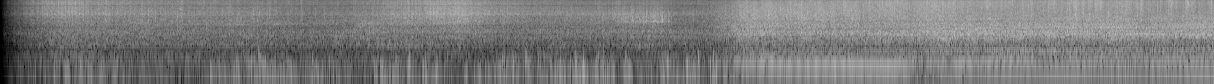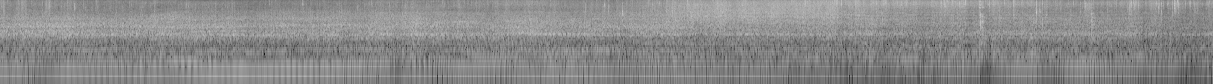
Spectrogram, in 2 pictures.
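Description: Bitimec single-brush wash machine running, with a steady low hum and the wash of its rotating brush and water spray against the side of an RV, from about nine seconds in. Before that, a noisier mixed background with voices.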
